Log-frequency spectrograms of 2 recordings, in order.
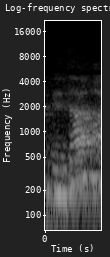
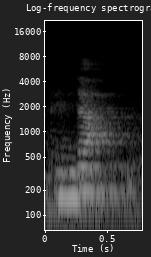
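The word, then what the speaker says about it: བོད་ཟླ: 그래서 읽을 때는 되다가 아니고 벤다라고 읽습니다. 벤다 그러면 티벳역으로 어떻게 몇 월 며칠은 구정이다 뭐 이렇게 쓰죠.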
